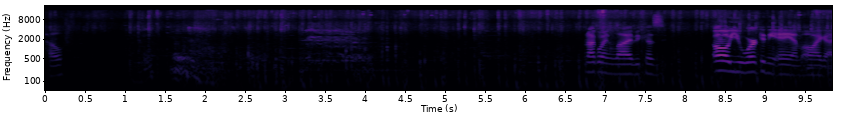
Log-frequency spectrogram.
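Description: Horse hooves thud on the ground.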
